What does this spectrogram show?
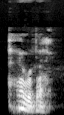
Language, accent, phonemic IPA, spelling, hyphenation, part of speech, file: English, Southern England, /ˈpɑː.ɹə.və/, pareve, pa‧re‧ve, adjective, LL-Q1860 (eng)-pareve.wav
- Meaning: 1. Of food: that has no meat or milk in any form as an ingredient 2. Neutral, bland, inoffensive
